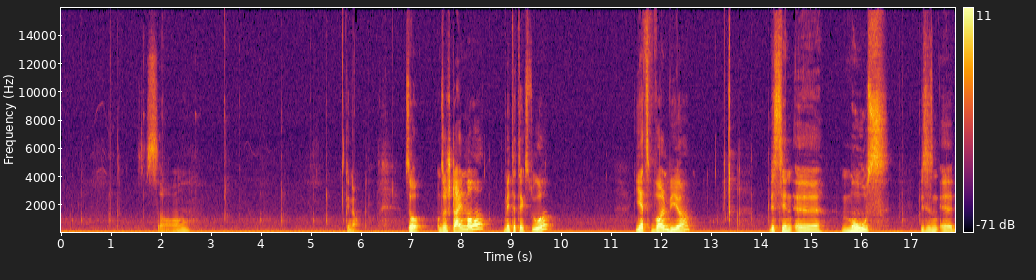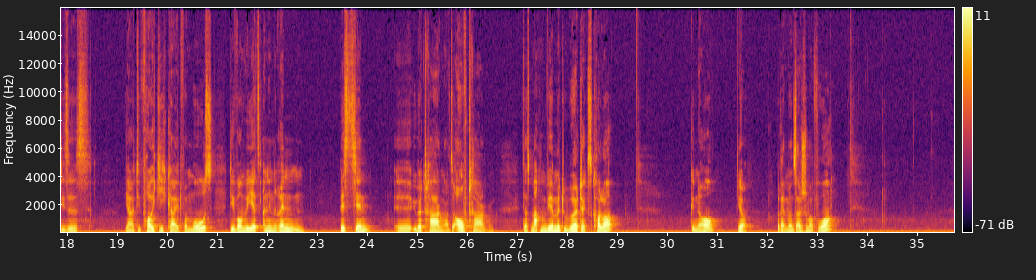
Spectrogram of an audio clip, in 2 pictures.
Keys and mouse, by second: 0.4 middle click, 1.6 click, 2.7 click, 4.0 middle click, 5.2 middle click, 6.5-8.1 middle drag, 8.6-8.9 middle drag, 9.4-11.5 middle drag, 13.8-14.2 middle drag, 16.8-17.2 middle drag, 17.7-18.1 middle drag, 18.3-20.2 middle drag, 24.4-24.8 drag, 25.6-26.0 drag, 29.6-31.6 middle drag, 31.6 click, 31.7 middle click, 31.8 click, 33.0 middle click, 34.0 middle click, 35.3 click.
